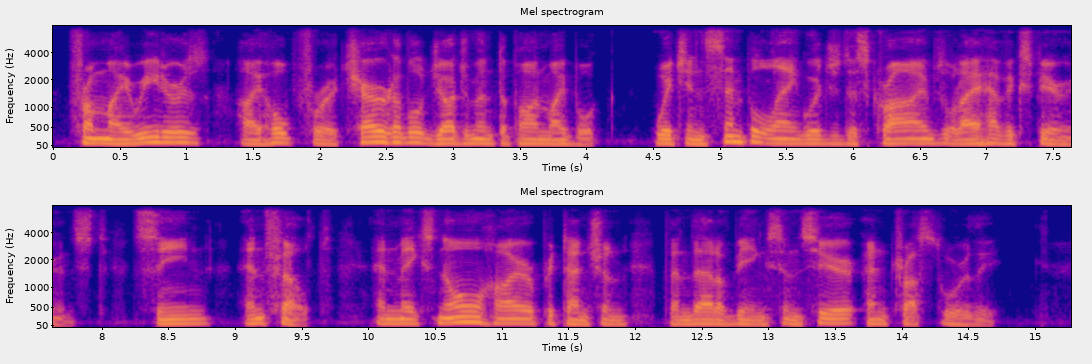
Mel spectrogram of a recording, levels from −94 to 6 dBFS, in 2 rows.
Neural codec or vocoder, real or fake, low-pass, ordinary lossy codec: none; real; 7.2 kHz; Opus, 24 kbps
